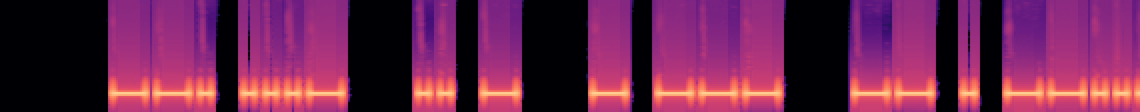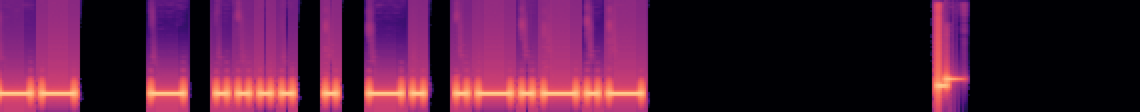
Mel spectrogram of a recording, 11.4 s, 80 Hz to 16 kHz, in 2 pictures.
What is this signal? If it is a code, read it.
Morse code, heard as a keyed tone, about 22 wpm, 700 Hz. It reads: GV IT TO ME, THEN.
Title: Sentences from Top 200 Words and Abbreviations 22wpm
